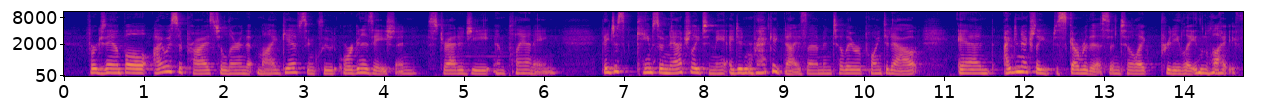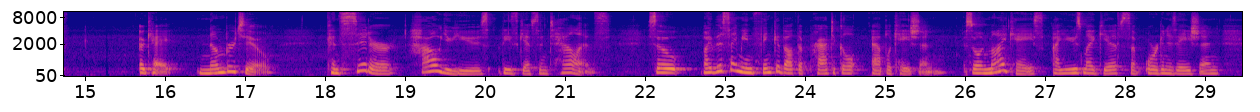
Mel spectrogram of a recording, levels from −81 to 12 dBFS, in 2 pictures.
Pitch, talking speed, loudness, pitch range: 190 Hz, 150 wpm, -25 LUFS, 170-215 Hz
